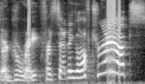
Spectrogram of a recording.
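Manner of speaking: put-on crone-like elderly woman voice. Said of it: "she just looks about you all and goes".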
